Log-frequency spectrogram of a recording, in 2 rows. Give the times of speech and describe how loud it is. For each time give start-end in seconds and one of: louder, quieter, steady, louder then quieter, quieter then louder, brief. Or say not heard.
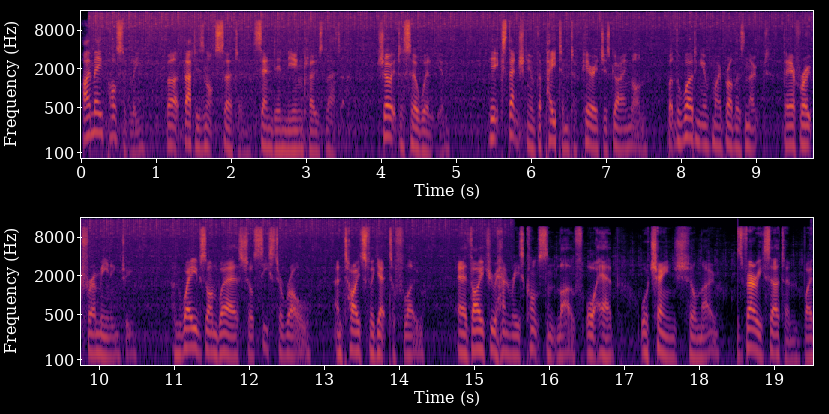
0.0-19.4 steady.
